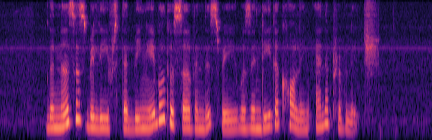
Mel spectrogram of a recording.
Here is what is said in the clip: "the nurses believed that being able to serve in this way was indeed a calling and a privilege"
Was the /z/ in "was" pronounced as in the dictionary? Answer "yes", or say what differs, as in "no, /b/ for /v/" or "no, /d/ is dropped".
yes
